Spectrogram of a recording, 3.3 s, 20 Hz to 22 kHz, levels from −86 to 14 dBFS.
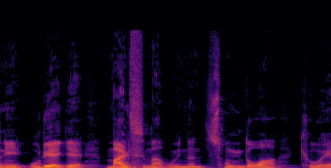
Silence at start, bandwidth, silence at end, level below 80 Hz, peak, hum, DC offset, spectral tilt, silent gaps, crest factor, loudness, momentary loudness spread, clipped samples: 0 s; 18 kHz; 0 s; -64 dBFS; -6 dBFS; none; under 0.1%; -6.5 dB/octave; none; 20 dB; -27 LUFS; 12 LU; under 0.1%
